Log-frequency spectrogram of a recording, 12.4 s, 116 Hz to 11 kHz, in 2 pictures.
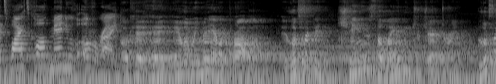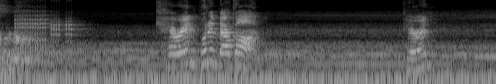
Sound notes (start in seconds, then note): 6.3 negative alert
